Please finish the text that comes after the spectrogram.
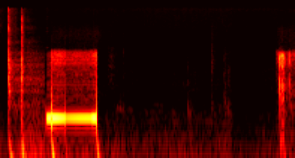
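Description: A phone call being placed to a help line: a couple of sharp clicks, then a steady electronic tone for under a second, a silent pause, and one more short burst of sound, with no talking.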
